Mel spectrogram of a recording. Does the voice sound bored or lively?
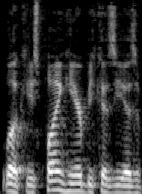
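lively. The words are read in a fairly lively tone. The speaker calls it wrong.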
